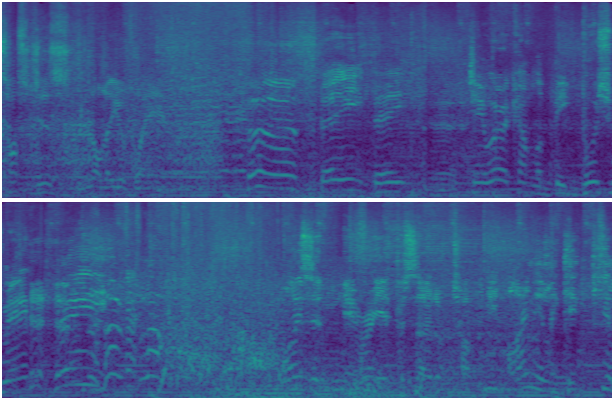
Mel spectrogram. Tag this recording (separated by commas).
outside, rural or natural, Speech, Music, Vehicle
